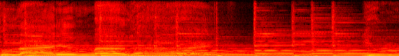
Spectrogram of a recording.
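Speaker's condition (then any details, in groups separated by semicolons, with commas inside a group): No condition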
